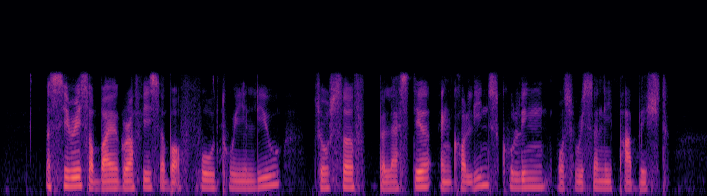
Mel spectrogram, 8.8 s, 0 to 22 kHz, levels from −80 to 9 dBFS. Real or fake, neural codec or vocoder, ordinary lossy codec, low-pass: real; none; Opus, 16 kbps; 5.4 kHz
